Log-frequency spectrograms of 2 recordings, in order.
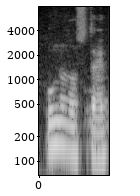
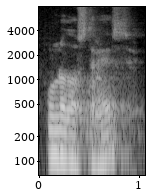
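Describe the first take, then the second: First: The voice has a crisp, clear filter. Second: The voice has a melodic, echoey filter. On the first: "este se llama nítido" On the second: "Y el melódico"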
